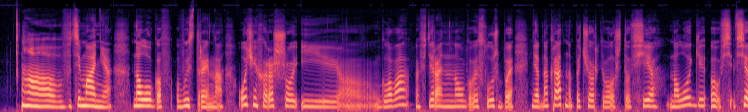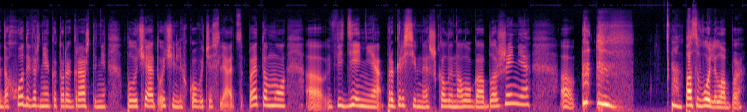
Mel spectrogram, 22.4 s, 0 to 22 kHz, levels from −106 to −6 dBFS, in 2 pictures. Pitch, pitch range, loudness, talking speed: 215 Hz, 200-240 Hz, -24 LUFS, 90 wpm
